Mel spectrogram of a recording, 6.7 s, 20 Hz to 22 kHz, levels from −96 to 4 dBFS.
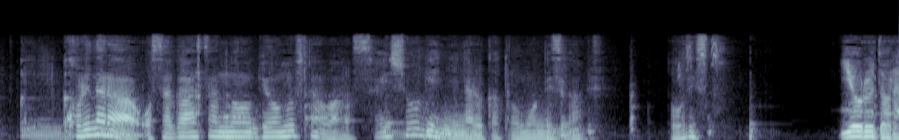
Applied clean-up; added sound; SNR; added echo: neural mask model RNNoise.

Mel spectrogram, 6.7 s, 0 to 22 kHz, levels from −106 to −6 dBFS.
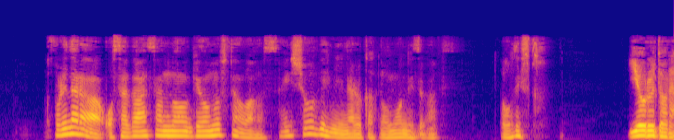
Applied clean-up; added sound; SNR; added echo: neural mask model DeepFilterNet 3.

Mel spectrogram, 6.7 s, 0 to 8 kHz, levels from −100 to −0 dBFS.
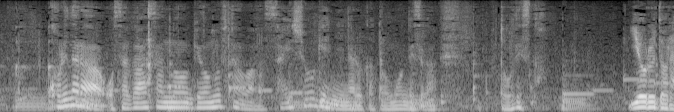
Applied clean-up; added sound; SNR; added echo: none; none; none; none.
